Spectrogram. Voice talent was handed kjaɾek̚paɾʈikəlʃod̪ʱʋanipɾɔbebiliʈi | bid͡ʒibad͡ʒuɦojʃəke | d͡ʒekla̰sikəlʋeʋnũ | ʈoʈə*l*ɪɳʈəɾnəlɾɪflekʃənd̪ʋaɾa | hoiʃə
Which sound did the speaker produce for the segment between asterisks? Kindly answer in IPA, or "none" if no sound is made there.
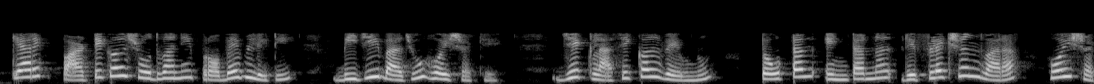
l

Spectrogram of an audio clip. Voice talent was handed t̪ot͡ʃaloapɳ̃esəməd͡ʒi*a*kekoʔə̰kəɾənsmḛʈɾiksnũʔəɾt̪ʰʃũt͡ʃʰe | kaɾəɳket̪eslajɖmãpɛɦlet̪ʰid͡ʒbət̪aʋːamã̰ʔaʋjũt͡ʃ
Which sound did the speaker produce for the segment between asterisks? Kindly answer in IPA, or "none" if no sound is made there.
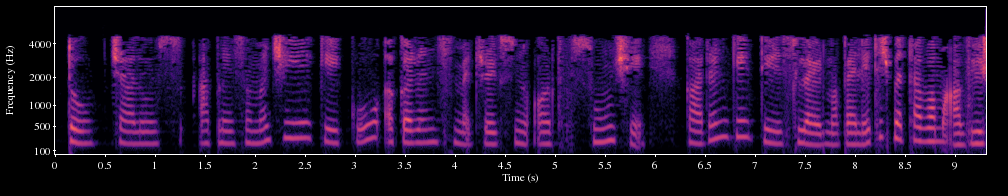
e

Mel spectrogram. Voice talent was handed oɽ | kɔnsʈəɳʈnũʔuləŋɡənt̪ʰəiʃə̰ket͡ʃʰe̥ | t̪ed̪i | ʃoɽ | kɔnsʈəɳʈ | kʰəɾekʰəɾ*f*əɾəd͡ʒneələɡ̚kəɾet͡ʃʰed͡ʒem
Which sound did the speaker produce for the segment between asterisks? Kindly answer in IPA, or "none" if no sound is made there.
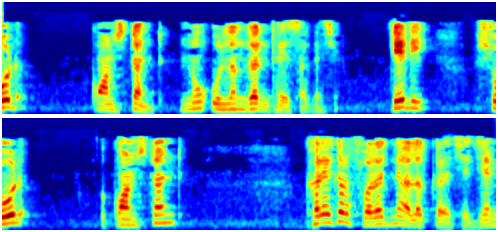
f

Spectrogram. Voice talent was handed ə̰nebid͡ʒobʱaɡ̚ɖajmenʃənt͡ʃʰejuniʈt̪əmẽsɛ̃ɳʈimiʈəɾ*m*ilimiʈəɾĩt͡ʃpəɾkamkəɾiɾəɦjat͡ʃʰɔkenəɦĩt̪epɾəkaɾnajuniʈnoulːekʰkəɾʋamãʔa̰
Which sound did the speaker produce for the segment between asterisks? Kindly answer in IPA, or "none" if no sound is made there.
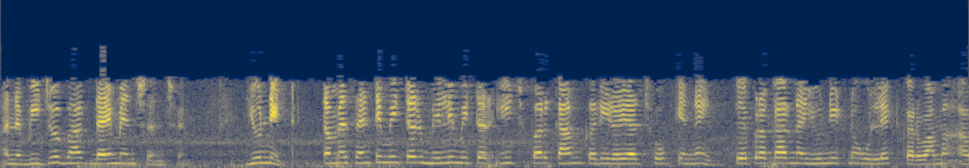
m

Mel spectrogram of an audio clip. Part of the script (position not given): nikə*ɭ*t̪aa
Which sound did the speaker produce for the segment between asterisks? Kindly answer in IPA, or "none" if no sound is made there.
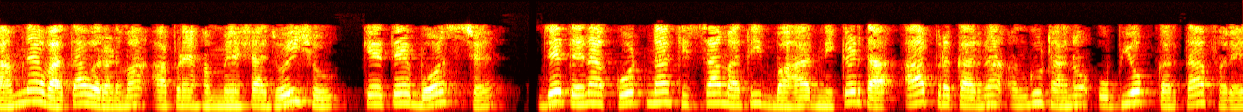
ɭ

